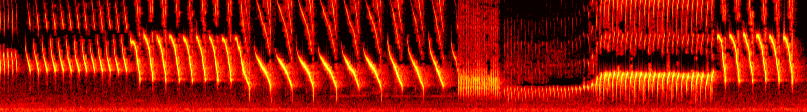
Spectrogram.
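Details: Canary singing loudly: fast repeated chips at about three per second, then sweeping downslurred notes, a low rolling buzz, and a bright high trill before the chips return.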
